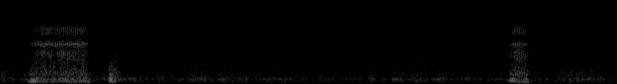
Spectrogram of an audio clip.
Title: Blue Pitbull named Lilly Snoring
